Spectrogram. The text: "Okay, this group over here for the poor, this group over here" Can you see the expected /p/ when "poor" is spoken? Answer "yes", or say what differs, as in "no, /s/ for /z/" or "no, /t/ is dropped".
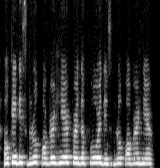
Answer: no, /f/ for /p/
